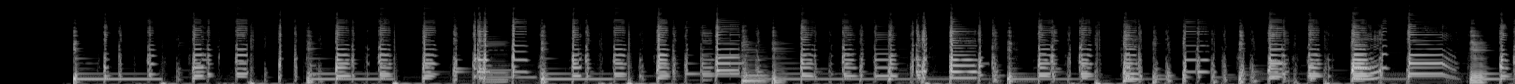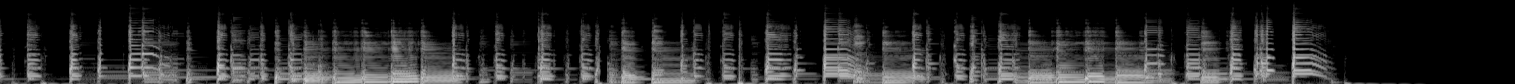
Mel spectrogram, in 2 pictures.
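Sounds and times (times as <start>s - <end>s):
funk on a Stratocaster electric guitar: 0.8s - 28.5s.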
